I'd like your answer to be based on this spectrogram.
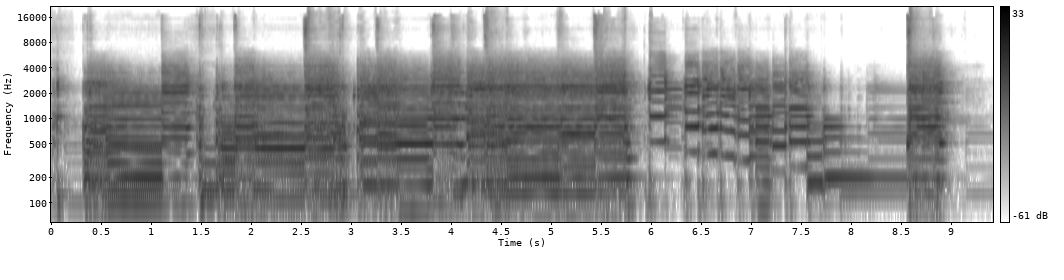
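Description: A heavily driven electric guitar through a Chase Bliss Brothers pedal, overdrive with added gain, plays loud, saturated chords and riffs, ending in bending lead notes and a final short stab, with no talking.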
